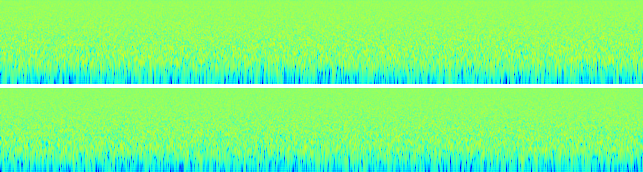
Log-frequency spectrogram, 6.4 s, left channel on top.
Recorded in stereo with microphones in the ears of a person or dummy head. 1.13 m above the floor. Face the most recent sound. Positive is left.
No sound to turn to.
